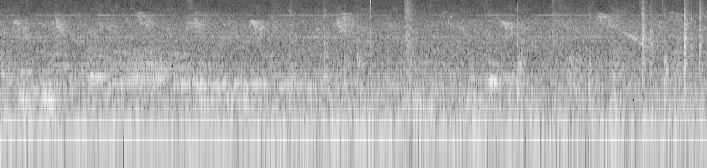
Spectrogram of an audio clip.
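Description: Small birds chirping repeatedly, with a few sharp clicks near the end.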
